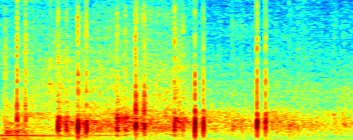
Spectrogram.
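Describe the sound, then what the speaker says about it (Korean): A big round of applause from a congregation at a Sunday worship service in a Methodist church, brief scattered claps under a prominent voice, with a faint sustained tone in the background. "다시 한번 큰 박수 하겠습니다."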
